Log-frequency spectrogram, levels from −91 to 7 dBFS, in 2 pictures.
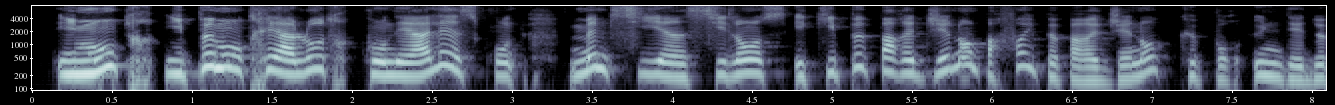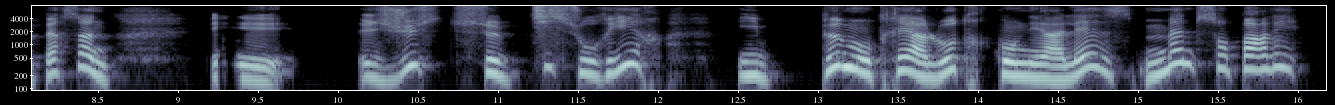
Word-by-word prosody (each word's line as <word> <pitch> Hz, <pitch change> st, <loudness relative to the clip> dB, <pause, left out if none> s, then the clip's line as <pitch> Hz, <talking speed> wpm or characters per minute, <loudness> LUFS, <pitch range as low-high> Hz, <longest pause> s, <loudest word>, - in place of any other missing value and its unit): Il 215 Hz, 0 st, +6 dB
montre 275 Hz, +10 st, +5 dB
il 220 Hz, -2 st, 0 dB
peut 320 Hz, +3 st, +7 dB
montrer 280 Hz, -3 st, +4 dB
à 225 Hz, -3 st, +9 dB
l'autre, 265 Hz, +5 st, -2 dB
qu'on 210 Hz, -1 st, +4 dB
est 200 Hz, -1 st, +5 dB
à 200 Hz, +2 st, +7 dB
l'aise, 300 Hz, -3 st, 0 dB
qu'on 195 Hz, -4 st, -4 dB, 0.3 s
même 260 Hz, +9 st, +2 dB
s'il 270 Hz, -6 st, -8 dB
y 215 Hz, -, +3 dB
a 195 Hz, -, +2 dB
un 185 Hz, -, 0 dB
silence, 215 Hz, +4 st, -1 dB
et 190 Hz, -1 st, -5 dB
qui 235 Hz, +5 st, -7 dB
peut 315 Hz, +8 st, -4 dB
paraître 225 Hz, -5 st, +1 dB
gênant, 255 Hz, +10 st, 0 dB
parfois, 320 Hz, +4 st, -6 dB
il 295 Hz, -, -7 dB
peut 185 Hz, -, -5 dB
paraître 155 Hz, -2 st, -2 dB
gênant 195 Hz, -, -3 dB
que 195 Hz, -, -8 dB
pour 165 Hz, -4 st, -11 dB
1 195 Hz, -1 st, -2 dB
des 165 Hz, -2 st, -3 dB
2 175 Hz, +2 st, -4 dB
personnes, 225 Hz, -, -3 dB, 0.8 s
et 160 Hz, -8 st, -4 dB, 0.4 s
et 185 Hz, 0 st, -4 dB
juste 330 Hz, -, -4 dB
ce 240 Hz, -, -4 dB
petit 220 Hz, -, -4 dB
sourire, 235 Hz, -, -2 dB, 0.5 s
il 205 Hz, -3 st, -4 dB, 0.3 s
peut 290 Hz, +6 st, +2 dB
montrer 260 Hz, -3 st, +2 dB
à 220 Hz, -6 st, +4 dB
l'autre 225 Hz, +9 st, -3 dB
qu'on 200 Hz, -3 st, +3 dB
est 185 Hz, -, +2 dB
à 165 Hz, -2 st, +2 dB
l'aise, 245 Hz, -, -2 dB
même 345 Hz, -, 0 dB
sans 300 Hz, -6 st, -7 dB
parler 285 Hz, +1 st, 0 dB
220 Hz, 195 wpm, -21 LUFS, 195-280 Hz, 0.8 s, à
